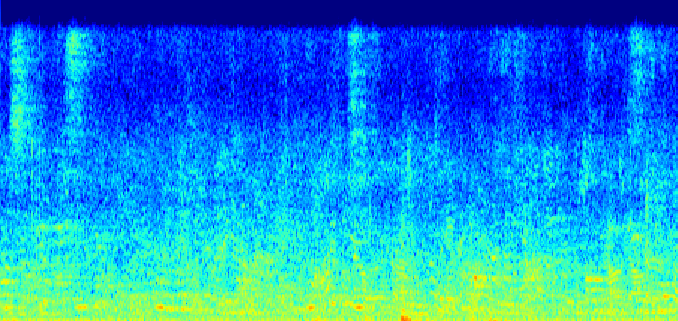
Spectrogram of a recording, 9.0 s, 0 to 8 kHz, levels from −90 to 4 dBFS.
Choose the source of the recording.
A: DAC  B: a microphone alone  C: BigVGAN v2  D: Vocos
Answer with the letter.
B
